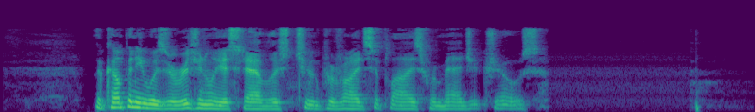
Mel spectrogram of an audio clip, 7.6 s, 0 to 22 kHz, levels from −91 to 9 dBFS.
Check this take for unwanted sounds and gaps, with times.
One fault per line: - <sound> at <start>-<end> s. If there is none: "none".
none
